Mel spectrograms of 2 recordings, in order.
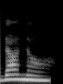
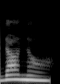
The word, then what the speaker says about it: Donald: Clarissa Almira nói với tôi rằng cô phát âm tên chúng tôi là Donald. Này cô Shirley, cách phát âm đúng của tên của chúng tôi là Donald. Nhấn giọng vào âm tiết cuối cùng, tôi hy vọng cô sẽ nhớ kỹ điều này từ nay về sau.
